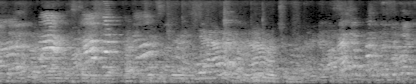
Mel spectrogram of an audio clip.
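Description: Chatter of several people, children's voices among them, talking and calling out in a large indoor hall, with no clear words. The loudest calls come about a second in.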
